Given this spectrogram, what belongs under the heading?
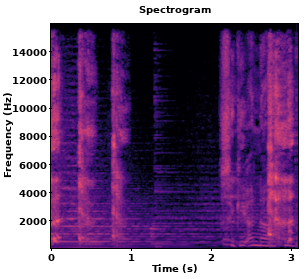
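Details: Three short acted coughs from a child over music in a cough-medicine advertisement: a wet, phlegmy cough that brings up mucus; productive cough.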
